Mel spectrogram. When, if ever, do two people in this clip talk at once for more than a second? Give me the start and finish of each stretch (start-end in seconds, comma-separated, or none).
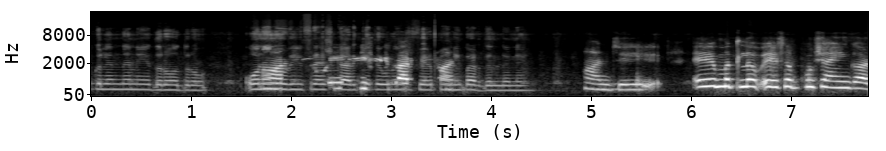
1.7-3.8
